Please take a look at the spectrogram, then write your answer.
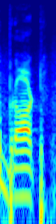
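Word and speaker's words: brought: और इसको प्रोनाउंस कैसे करेंगे? ब्रॉट तो क्या अर्थ हुआ?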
